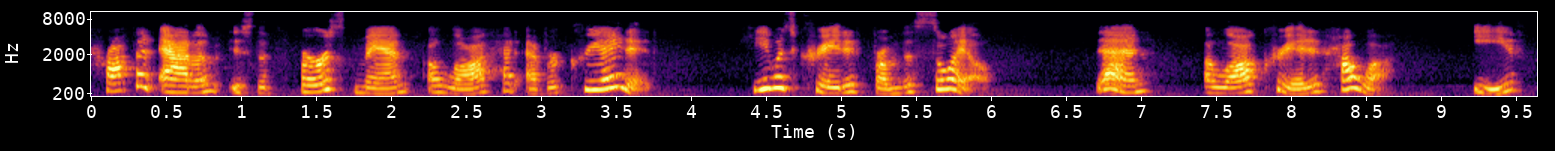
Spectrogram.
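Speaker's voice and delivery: normal talking voice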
